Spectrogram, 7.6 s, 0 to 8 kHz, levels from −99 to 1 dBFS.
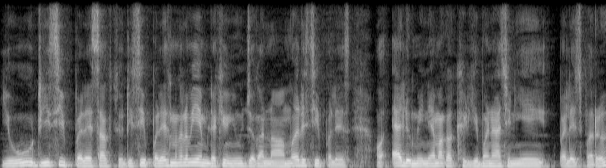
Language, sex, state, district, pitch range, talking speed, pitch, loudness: Garhwali, female, Uttarakhand, Tehri Garhwal, 115-135 Hz, 190 wpm, 120 Hz, -16 LUFS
